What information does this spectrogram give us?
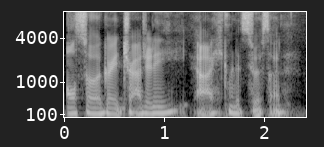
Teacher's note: has a very strong vocal fry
